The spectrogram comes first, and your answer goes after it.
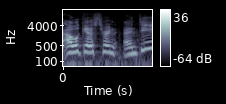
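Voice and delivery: ordinary delivery

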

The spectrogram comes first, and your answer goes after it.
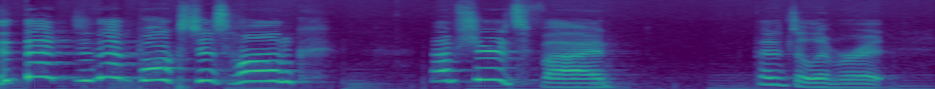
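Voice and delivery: very high, swooping, puzzled, baffled villager chatter. Retelling what villagers in the game think: imitating baffled villagers. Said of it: "They're going insane. It's like".

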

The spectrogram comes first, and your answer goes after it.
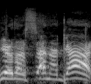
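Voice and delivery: possessed demon voice. Acting out a crowd scene where a demon cries out: voicing a demon. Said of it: "the demon goes".

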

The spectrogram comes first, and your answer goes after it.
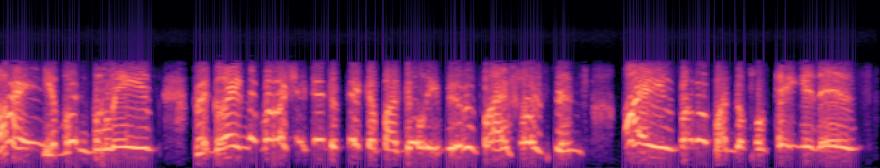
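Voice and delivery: put-on Yiddish-inflected accent, pitched way up.

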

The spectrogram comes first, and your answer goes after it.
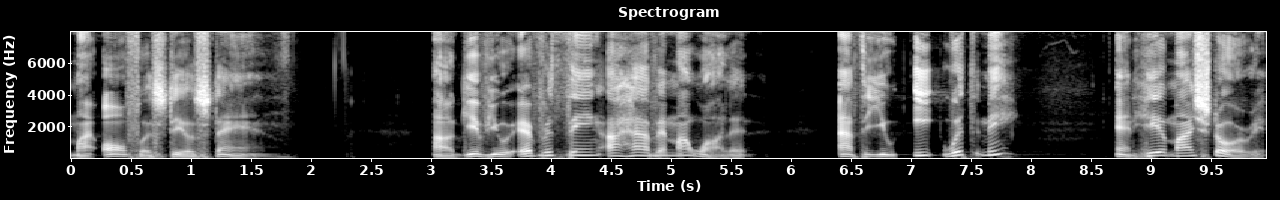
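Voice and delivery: even, steady, calm, very low voice. An old man answers the young man pointing a gun at him, calmly. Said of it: "he repeated calmly".

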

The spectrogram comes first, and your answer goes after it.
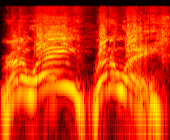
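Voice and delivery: very high, swooping, silly comedy-sketch voice. Relaying chat messages, the host reads one out as asked: Monty Python voice. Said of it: "in his best Monty Python voice".

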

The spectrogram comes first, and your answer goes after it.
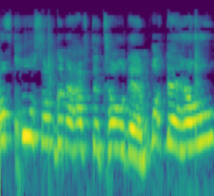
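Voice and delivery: high, loud, fake argumentative shouting. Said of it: "act like I'm having an argument".

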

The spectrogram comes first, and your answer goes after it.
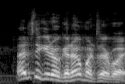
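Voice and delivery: put-on high, loud Newfoundland accent. Quoting a Newfoundland commenter's video reply, in a Newfoundland accent. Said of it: "the person stitching it from Newfoundland".

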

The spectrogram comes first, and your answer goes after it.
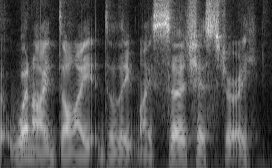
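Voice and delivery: plain

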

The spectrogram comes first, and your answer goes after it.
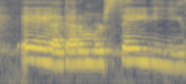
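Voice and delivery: high, loud, boastful voice with Italian accent.

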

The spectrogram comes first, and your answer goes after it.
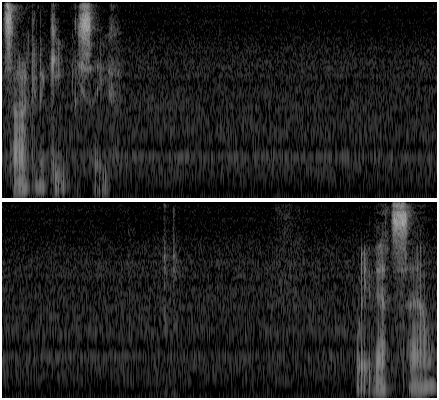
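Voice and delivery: very quiet hushed whisper, barely there. Playing a game and trying to get bearings, whispering. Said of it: "I'm currently whispering".

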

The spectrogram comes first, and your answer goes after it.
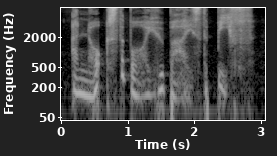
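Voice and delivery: soft, watery, wet muttered voice. Narrator reading the line of an unseen speaker, wet muttering voice. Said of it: "muttered a wet voice".

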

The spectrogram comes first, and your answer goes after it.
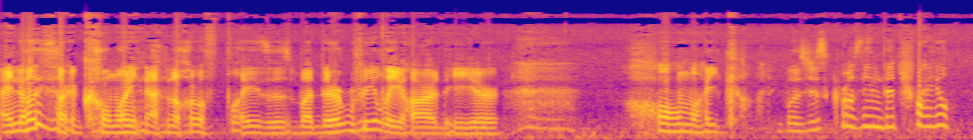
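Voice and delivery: thrilled, excited gush, high and rising. Spotting an Eastern Ribbon Snake crossing the trail, so excited. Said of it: "I'm actually so excited".

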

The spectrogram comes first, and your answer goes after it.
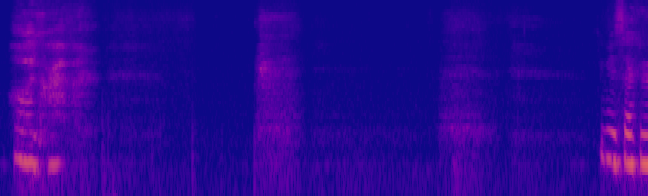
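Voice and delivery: breathless, out of breath. Talking to viewers and stopping to get a drink, out of breath. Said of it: "I'm out of breath".

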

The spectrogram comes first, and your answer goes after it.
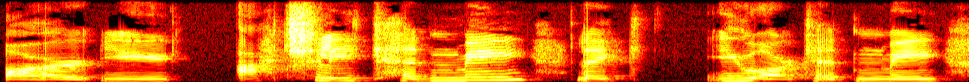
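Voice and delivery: ordinary delivery

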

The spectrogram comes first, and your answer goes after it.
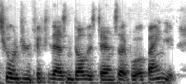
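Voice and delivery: plain

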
